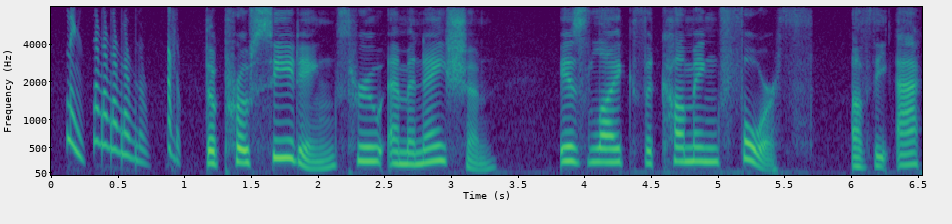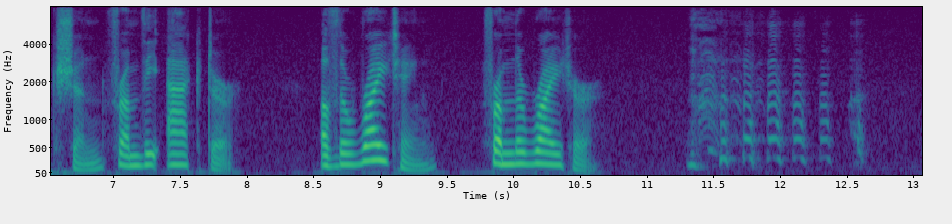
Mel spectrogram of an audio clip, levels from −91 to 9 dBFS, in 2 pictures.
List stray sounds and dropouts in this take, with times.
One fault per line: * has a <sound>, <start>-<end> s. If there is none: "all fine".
* has a chirp, 0.1-1.0 s
* has a laugh, 11.3-12.8 s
